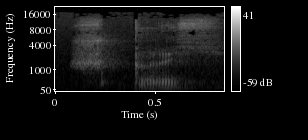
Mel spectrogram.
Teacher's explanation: Yeah, so he's saying that because the P is an unvoiced consonant, the sh is probably not as long.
